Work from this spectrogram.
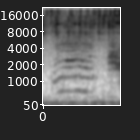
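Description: An orange cat gives a single soft, rising-and-falling meow, very faint and distant against low background hum.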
